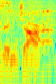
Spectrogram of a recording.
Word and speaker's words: Ninjara: How do you pronounce his name? Ninja. Oh, Ninjara.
